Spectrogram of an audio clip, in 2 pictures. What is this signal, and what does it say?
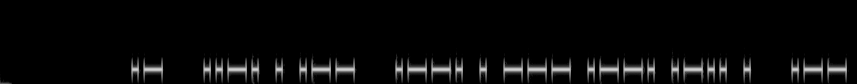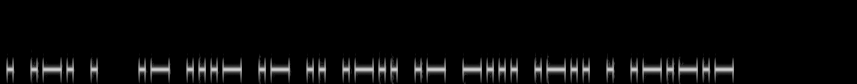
Morse code, heard as a keyed tone, about 21 wpm, 700 Hz. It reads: A FEW PEOPLE WERE AVAILABLE.
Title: Sentences from Top 1000 Words - Review Part 3 - 20wpm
